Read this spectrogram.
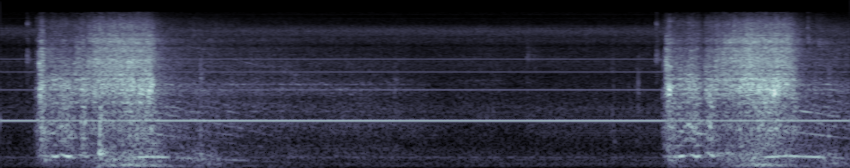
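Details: Waiting for the security light before cranking: two one-second cranking bursts with a pause between; the starter spins but the engine never catches. The security light won't stay on; cause suspected, not confirmed.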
